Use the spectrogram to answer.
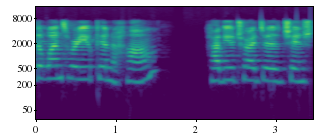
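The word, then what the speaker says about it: hūṃ: That's actually, so you can say hum. Yep. And that M, that vibrating M in your chest cavity, man, that'll set you up.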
